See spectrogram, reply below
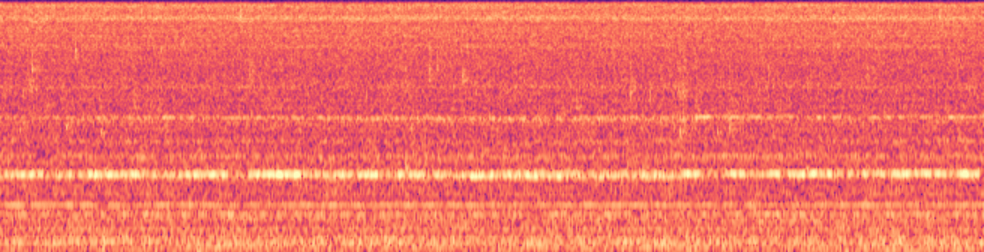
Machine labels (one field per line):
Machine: pump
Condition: normal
